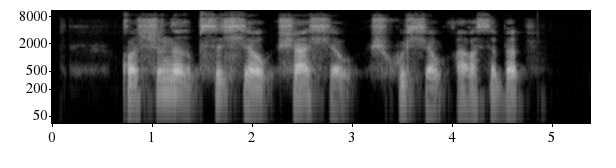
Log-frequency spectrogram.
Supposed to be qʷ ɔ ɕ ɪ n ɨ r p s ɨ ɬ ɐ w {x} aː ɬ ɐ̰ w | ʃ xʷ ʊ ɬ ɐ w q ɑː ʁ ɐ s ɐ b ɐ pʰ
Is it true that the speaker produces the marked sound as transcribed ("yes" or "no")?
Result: no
